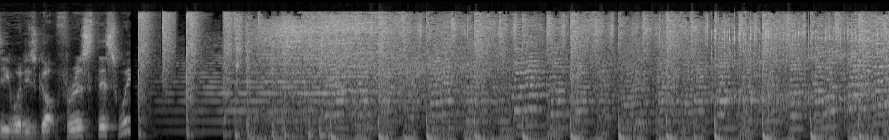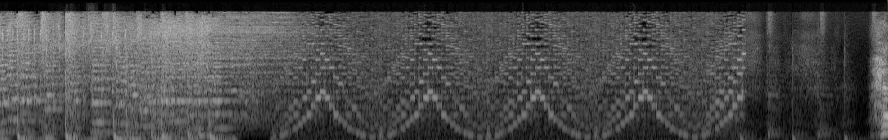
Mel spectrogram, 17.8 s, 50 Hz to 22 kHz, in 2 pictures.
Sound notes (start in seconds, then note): 1.8 upbeat music; 11.7 arcade game dings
